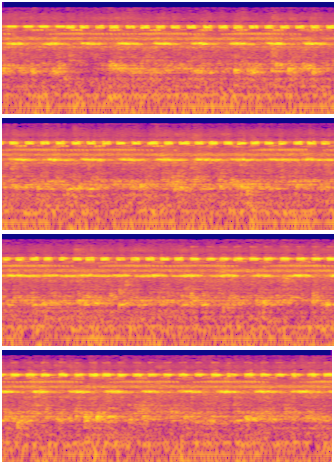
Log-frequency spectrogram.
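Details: Cricket sound for repelling rats, lulling to sleep and tutoring songbirds: steady, high, shrill chirping in rapid pulsed trains, running without pause across the whole stretch, with a faint lower murmur underneath.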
